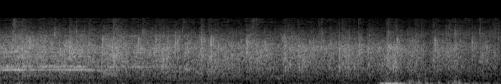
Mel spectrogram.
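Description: An audience claps their hands in a steady, dense burst of applause that holds strong for about five seconds, tapering only slightly toward the end, with no voices standing out.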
